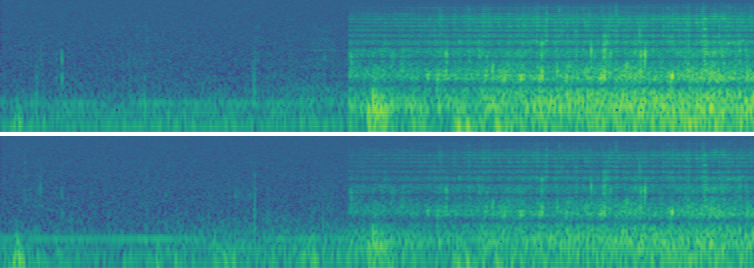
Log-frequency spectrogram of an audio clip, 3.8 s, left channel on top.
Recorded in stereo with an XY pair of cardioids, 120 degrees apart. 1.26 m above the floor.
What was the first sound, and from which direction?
Boiling, 45° left.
